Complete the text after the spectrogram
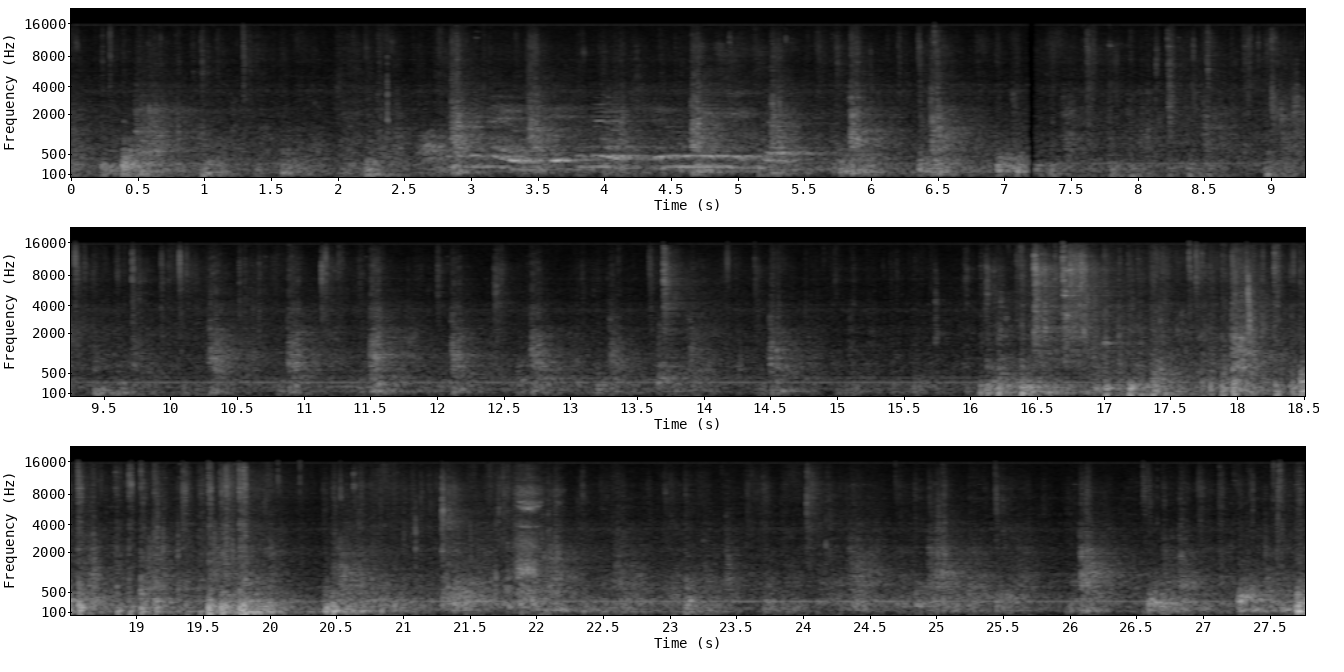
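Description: Hooves thud softly on sand as a horse canters.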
